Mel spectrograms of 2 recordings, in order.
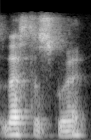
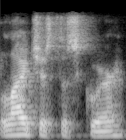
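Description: First: The name is said the British way. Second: The name is said the American way. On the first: The speaker calls it right. "but it's Leicester Square" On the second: The speaker calls it wrong. "I know Americans say Leicester Square"

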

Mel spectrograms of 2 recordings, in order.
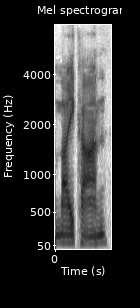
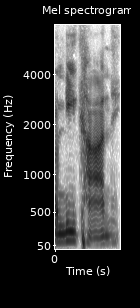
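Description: First: The first syllable does not sound like 'nee'. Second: The first syllable sounds like 'nee'. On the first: This is the usual American way. "being American, we call Nikon" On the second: This is another way some people say it. "You've even heard Nee"

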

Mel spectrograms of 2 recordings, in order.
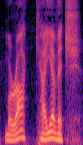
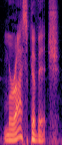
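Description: First: The name is said with a Polish pronunciation. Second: The name is said with an Anglicized pronunciation. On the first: This is how it is said in Poland. The speaker calls it right. "it should be said Morakiewicz" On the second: This is how the family in America says it. The speaker calls it wrong. "My family says Moraskovich. That is not authentic"

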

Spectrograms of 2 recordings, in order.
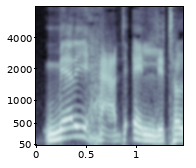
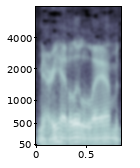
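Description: First: It is spoken with a heavy German accent. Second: It is spoken in a plain American accent. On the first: It sounds dark and threatening. "doesn't that sound a little, you know, more threatening" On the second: It sounds harmless. "than just Mary had a little"

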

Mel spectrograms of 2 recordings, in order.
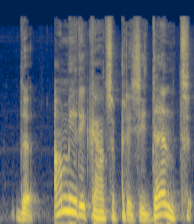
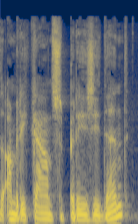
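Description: First: Amerikaanse is stressed on its first syllable. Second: Amerikaanse is stressed on its 'kaan' syllable. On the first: "dan heb je zo de neiging om de Amerikaanse president te zeggen" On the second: "je moet eigenlijk spreken over de Amerikaanse president"

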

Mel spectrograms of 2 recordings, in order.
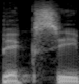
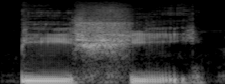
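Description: First: The name is said to rhyme with pixie. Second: The name is said not rhyming with pixie. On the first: The speaker calls it wrong. "I just went with Bixi because it looks like it rhymes with pixie" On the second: The speaker calls it right. "I think it's supposed to be Bixi"

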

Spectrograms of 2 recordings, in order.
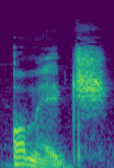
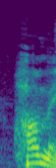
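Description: First: American pronunciation with a weaker H sound. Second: British pronunciation with a clear H sound. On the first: "American pronunciation does not deliver the H sound quite as much" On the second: "The British pronunciation is something like homage"

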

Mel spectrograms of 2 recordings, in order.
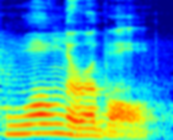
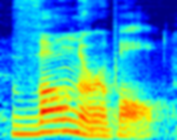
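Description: First: It begins with a W sound, lips rounded. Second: It begins with a V sound, lip touching teeth. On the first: The speaker calls it wrong. "the sound is sometimes confused with a W sound" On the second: The speaker calls it right. "instead of vulnerable"

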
